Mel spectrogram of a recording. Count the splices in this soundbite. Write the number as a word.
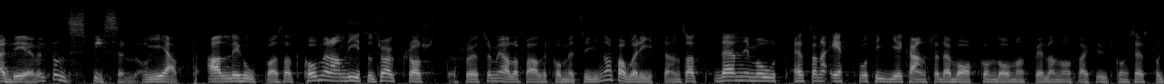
zero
